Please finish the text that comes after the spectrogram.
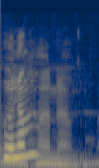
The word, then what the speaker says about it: Hunnam: And the other one being Charlie, I'm going to mispronounce his last name. Hunnam? Is that right? Hunnam? Hunnam.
